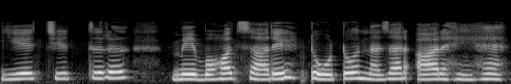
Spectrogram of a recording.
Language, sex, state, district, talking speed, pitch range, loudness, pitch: Hindi, female, Jharkhand, Palamu, 115 wpm, 235-265 Hz, -14 LUFS, 255 Hz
